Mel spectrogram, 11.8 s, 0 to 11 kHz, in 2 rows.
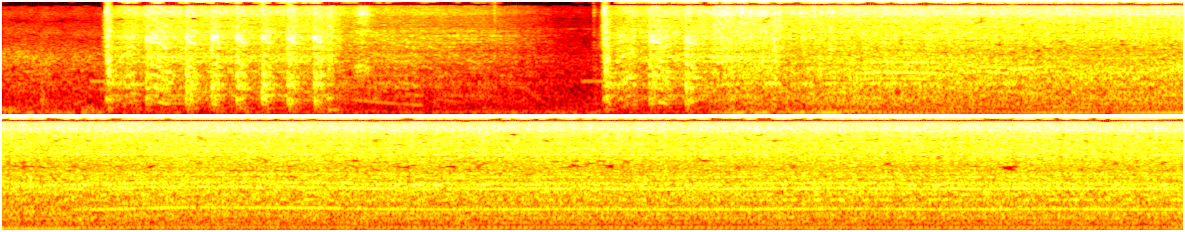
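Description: A 1999 Saturn SC1 with a SOHC engine and a lean running problem, cranked in two bursts before it catches and settles into a steady, loud, close idle with a faint whine running through it.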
